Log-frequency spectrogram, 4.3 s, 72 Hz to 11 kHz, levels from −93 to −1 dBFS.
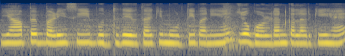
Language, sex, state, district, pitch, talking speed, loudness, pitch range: Hindi, female, Uttar Pradesh, Varanasi, 245 Hz, 195 wpm, -14 LUFS, 240-250 Hz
